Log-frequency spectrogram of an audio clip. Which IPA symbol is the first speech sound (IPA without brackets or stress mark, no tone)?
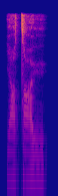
i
